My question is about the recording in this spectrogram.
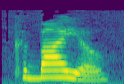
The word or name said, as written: caballo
